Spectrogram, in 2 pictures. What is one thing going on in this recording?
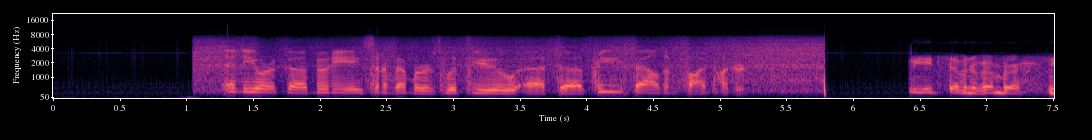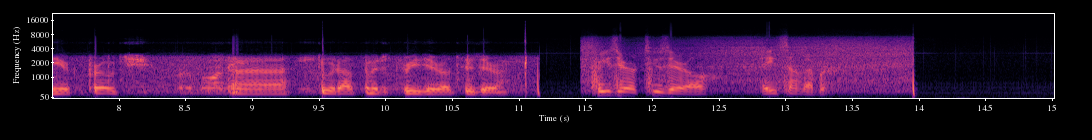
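A man speaks calmly through a headset intercom.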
